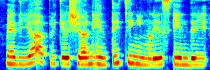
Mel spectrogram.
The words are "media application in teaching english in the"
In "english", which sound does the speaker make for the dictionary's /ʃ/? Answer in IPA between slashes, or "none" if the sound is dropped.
/s/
